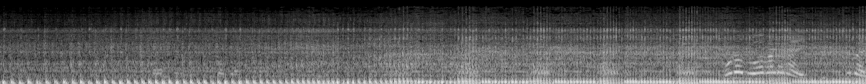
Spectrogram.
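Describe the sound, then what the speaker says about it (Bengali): A Honda CD 80 motorcycle engine runs close by with a fast, chugging single-cylinder beat, then holds a steadier, higher throttle as the revs rise, while someone talks over it. "অ্যাক্সেলেটর বাড়ি দেন ভাই।"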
